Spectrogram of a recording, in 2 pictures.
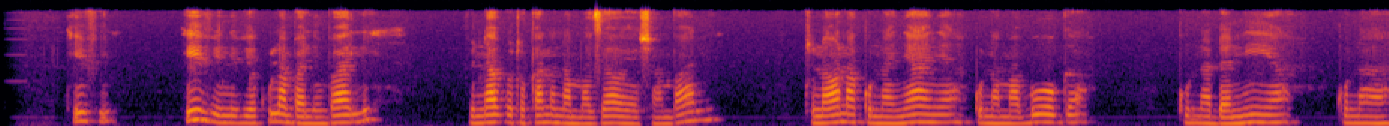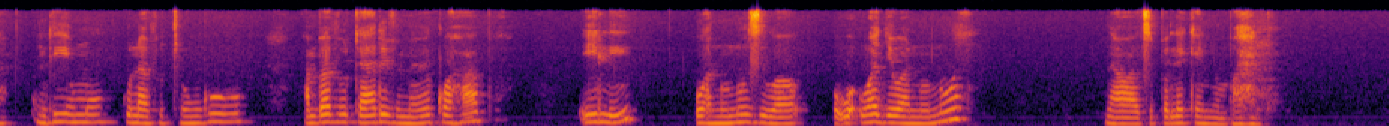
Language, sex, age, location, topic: Swahili, female, 25-35, Kisii, finance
